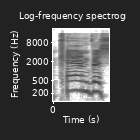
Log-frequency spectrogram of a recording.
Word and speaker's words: canvass: That one has two S's, but they're pronounced exactly the same.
